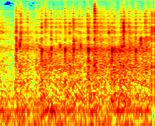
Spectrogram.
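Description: Faint, scattered applause from a few people: irregular individual hand claps.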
